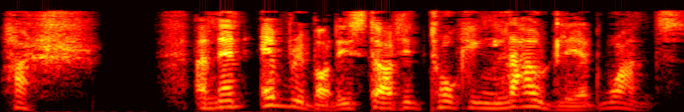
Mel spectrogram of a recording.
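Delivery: ordinary delivery, nothing marked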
